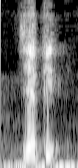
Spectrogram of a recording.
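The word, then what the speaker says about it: الزبير: Di hadis ini bukan bacanya bukan Zubair, tapi Zabir. Abdurrahman bin Zabir.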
